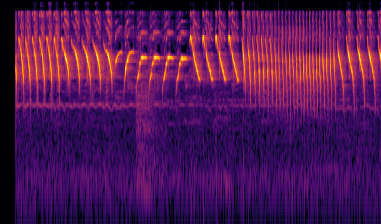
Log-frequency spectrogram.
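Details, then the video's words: Canary singing vigorously, a fast run of bright descending whistled notes, then quick buzzy trills and a dense rapid roll near the end, with clean silence behind. "kenari gacor"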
